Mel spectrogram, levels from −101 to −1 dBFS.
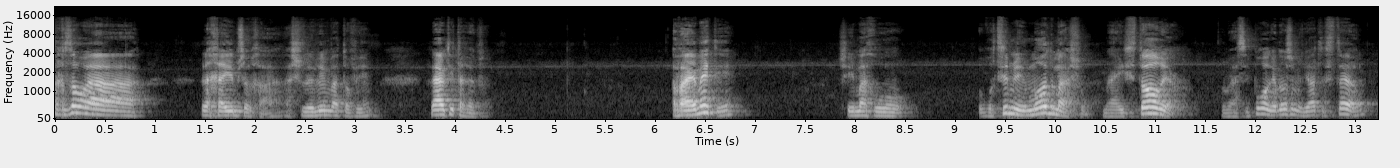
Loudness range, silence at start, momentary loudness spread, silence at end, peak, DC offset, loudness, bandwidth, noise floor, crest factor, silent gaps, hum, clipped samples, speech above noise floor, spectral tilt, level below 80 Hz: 5 LU; 0 s; 19 LU; 0.15 s; -6 dBFS; under 0.1%; -28 LUFS; 15 kHz; -70 dBFS; 24 dB; none; none; under 0.1%; 42 dB; -4.5 dB/octave; -70 dBFS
